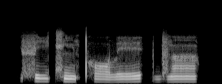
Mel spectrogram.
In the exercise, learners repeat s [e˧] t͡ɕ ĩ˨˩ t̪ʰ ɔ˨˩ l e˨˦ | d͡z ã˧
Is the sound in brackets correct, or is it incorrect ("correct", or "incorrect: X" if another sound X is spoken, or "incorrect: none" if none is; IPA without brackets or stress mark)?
incorrect: i˧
